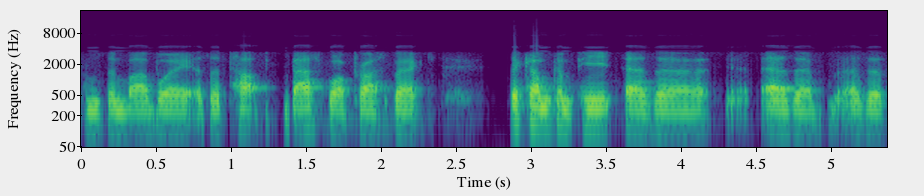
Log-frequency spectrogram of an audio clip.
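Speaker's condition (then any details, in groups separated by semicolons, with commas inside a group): No condition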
